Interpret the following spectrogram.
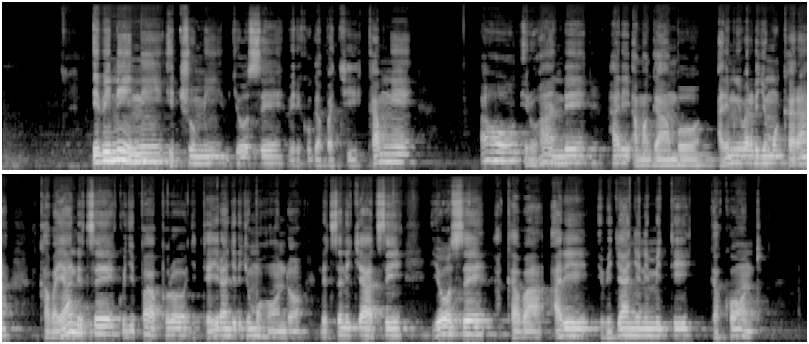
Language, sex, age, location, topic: Kinyarwanda, male, 25-35, Huye, health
